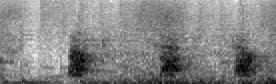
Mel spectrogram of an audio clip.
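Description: A dog barks three times at a steady, unhurried pace, each bark short and fairly loud against a faint background hum, with no one talking.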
